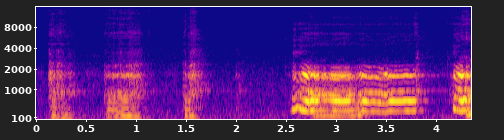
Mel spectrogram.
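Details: Vocal Bernese Mountain Dog, 11 months old, chatting with its family indoors: three short grumbling huffs, then a long, drawn-out, wavering whine full of harmonics, and a final rising yelp.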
